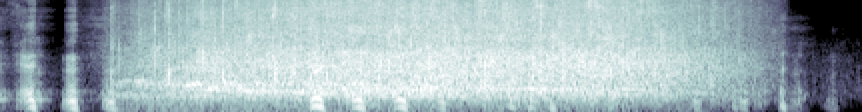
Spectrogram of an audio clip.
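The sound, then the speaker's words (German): Rain patters steadily on a roof window, a dense, even hiss of drops lasting a few seconds while people talk over it, then stops. “Vielleicht hört man das gerade, wie der Regen auf das Dachfenster passt.”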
